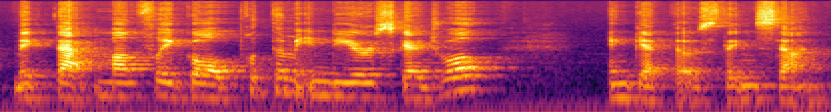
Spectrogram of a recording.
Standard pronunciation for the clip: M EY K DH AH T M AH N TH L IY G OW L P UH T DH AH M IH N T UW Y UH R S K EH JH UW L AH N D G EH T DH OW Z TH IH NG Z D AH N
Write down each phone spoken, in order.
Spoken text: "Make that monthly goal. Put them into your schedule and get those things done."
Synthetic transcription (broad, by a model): M EY K DH AH T M AH N TH L IY G OW L P UH T DH AH M IH N T UW Y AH R S K EH JH UW L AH N G EH T DH OW Z TH IH NG Z D AH N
